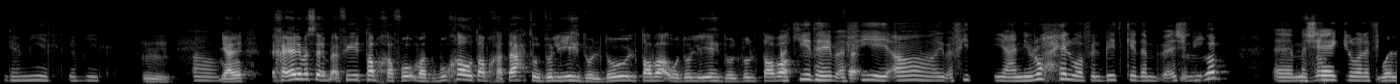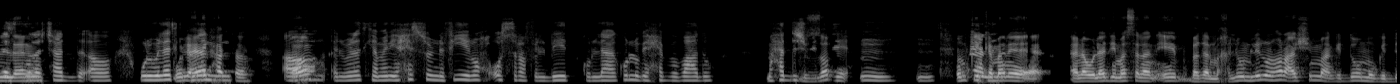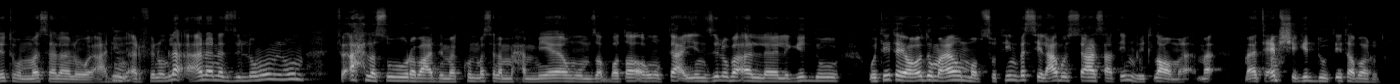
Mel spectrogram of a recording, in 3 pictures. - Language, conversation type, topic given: Arabic, podcast, إزاي نحطّ حدود صحيّة بين الزوجين والعيلة؟
- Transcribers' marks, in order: tapping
